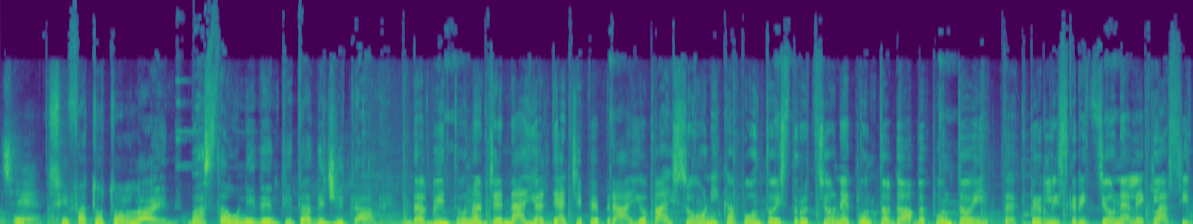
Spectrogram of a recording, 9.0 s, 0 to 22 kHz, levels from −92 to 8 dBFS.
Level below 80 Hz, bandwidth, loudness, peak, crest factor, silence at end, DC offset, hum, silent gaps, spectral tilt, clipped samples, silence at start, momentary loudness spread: -32 dBFS; over 20 kHz; -13 LUFS; 0 dBFS; 12 dB; 0 s; under 0.1%; none; none; -4.5 dB/octave; under 0.1%; 0 s; 4 LU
